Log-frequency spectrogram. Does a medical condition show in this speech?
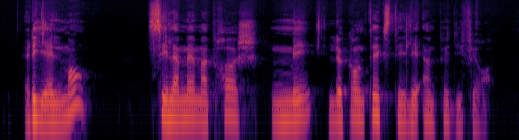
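No.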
